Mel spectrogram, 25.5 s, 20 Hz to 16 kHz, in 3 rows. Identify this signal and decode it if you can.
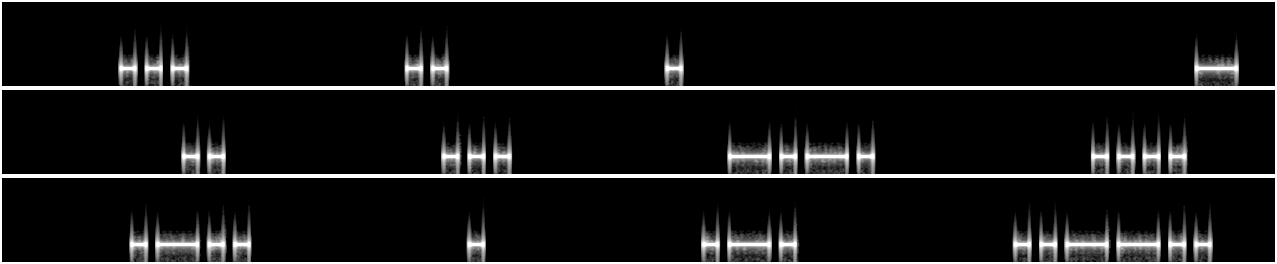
Morse code, heard as a keyed tone, about 14 wpm, spaced as for 5 wpm, 700 Hz. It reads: SIE TISCHLER?
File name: Morsekurs / Witze / Witz 15. Oktober 2019, 25 F70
